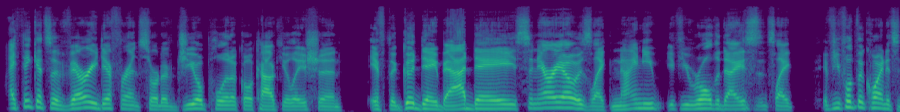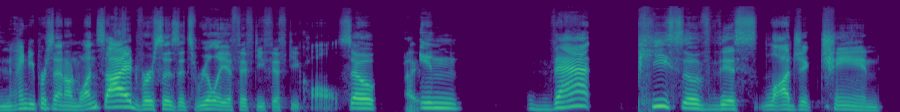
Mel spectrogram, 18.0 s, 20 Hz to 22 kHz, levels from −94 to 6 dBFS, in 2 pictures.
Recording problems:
none

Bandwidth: 17 kHz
